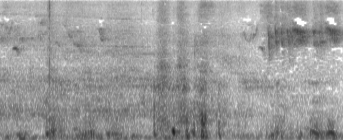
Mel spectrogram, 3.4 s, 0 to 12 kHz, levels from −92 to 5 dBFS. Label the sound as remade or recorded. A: recorded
